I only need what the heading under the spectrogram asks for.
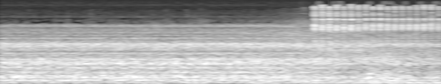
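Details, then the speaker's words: Globevan Campscout campervan gas heater/boiler on propane, heard at the vent just after start-up: a steady, even rush of hot air with a low burner rumble as it fires and runs normally. "All right, so that's a sure way to know that the boiler is working as it should, is to come around here and physically put your hand underneath this vent."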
